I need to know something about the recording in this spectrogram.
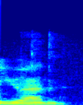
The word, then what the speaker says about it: yuan: Yeah, it is called yuan. So if I'm going to spell that, would that be Y-U-A-N?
